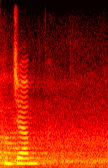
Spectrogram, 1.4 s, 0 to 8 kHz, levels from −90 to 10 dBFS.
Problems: none marked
